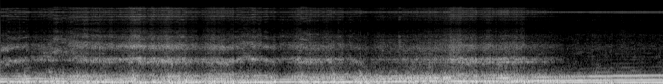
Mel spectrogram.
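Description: BMW M42B18 1.8-litre four-cylinder engine running hard at high, steady revs during a drift, heard from inside the cabin, with tyres squealing as the car slides. The squeal fades about five seconds in and the revs climb slightly near the end.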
